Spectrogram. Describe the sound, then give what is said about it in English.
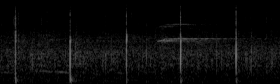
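A church audience clapping hands together during a sermon: five sharp, evenly spaced claps in a steady beat, fairly faint. “Well, let's everybody clap our hands and”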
